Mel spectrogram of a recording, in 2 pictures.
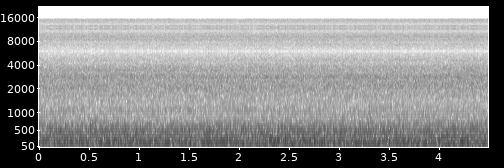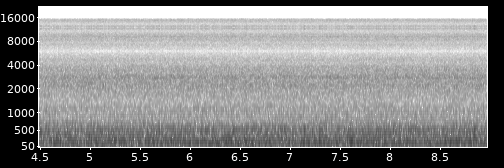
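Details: Intertherm electric furnace on a no-heat call (sequencer suspected), power on with thermostat at max: steady blower rush and low hum, heat strips burning off dust, legs drawing 19.8–21 amps after a click brings on the other strips; normal operation.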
